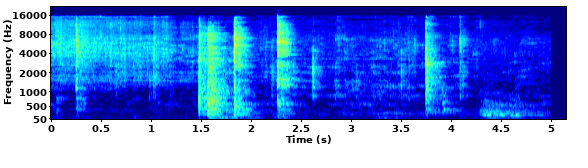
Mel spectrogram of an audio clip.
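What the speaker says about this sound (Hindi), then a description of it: "मैंने फ्राई कर लिए, भून रही हूँ" Taro root (ghuiyan) fries in a pan as a spoon stirs it, with a steady low sizzle broken by repeated loud scraping and clinking strokes of utensil against metal, close up and with no talk.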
